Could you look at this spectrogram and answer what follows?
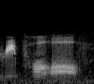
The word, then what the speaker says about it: rapport: Why did you just say rapport when it's spelled R-A-P-P-O-R-T? – Because the French are dumb.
